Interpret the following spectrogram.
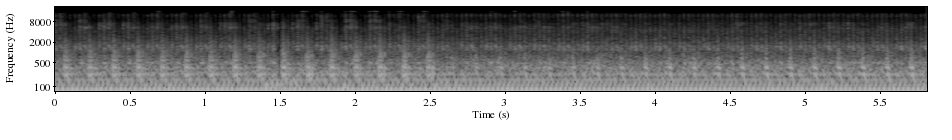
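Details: Land Rover Defender TD5 diesel after radiator work, microphone near the snorkel where the noise is loudest: steady idle with even light tick about three times a second, not fading with warm-up, possibly gone after revving; suspected faulty hydraulic lifters; ticking knock.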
